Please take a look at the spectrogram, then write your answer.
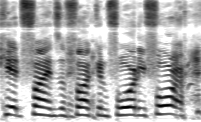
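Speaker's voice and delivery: put-on Pittsburgh accent. Retelling a film's opening detective exposition: imitating Johnny Russo's Pittsburgh accent. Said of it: "This Pittsburgh accent".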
